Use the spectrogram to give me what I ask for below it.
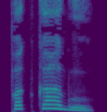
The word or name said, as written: ಪಕ್ಕಾಗು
